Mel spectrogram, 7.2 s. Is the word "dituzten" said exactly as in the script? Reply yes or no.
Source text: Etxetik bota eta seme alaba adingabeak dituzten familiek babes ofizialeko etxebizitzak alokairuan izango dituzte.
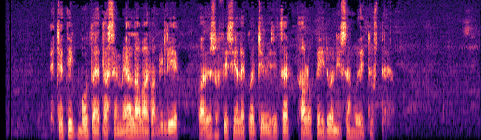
no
